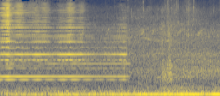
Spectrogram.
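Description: Harmonica music holding a sustained chord that cuts off about two and a half seconds in, over a steady low rumble of wind on the microphone.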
